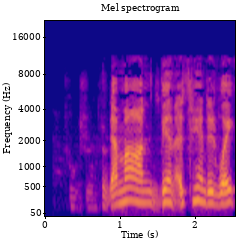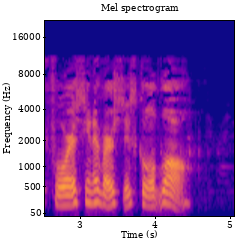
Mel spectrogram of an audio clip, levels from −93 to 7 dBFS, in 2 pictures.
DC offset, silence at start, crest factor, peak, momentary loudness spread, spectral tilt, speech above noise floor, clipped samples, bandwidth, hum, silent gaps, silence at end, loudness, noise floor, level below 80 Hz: under 0.1%; 0.75 s; 18 dB; -6 dBFS; 8 LU; -3 dB/octave; 43 dB; under 0.1%; 11.5 kHz; none; none; 0.6 s; -23 LUFS; -66 dBFS; -76 dBFS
